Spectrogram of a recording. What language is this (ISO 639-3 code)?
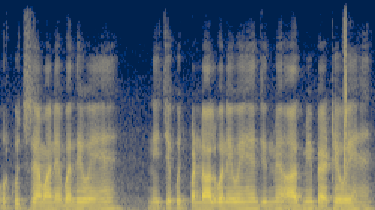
hin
